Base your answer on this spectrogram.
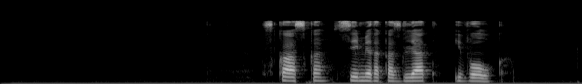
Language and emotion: Russian, neutral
